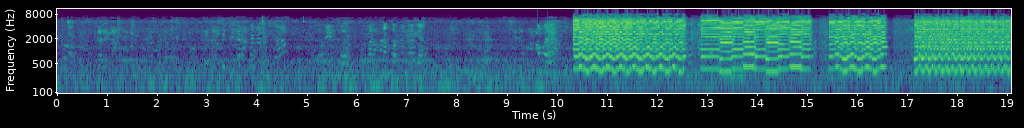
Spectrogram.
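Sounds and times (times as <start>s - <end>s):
musical bus horn melodies: 10.3s - 19.0s.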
